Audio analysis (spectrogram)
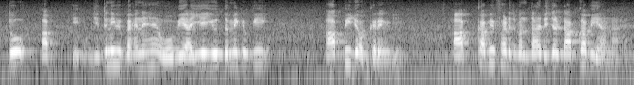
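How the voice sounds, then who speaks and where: A man's voice: a little high, a bit bright. A young man hosting his own channel, urging job candidates to join the fight and repeating phrases for emphasis. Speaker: YouTube channel host. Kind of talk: rallying address to job candidates. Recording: dull lo-fi sound with faint hiss.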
